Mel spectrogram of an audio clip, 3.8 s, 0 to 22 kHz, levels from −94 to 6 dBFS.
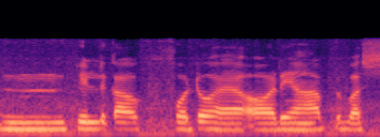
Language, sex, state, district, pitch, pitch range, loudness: Hindi, male, Bihar, West Champaran, 160 Hz, 150-165 Hz, -14 LUFS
